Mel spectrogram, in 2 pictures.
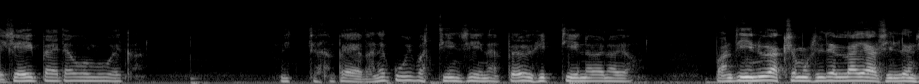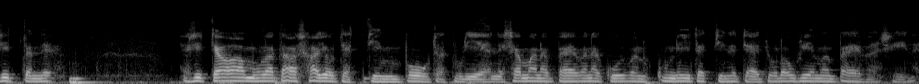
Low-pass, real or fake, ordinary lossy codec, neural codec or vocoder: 10.8 kHz; real; none; none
